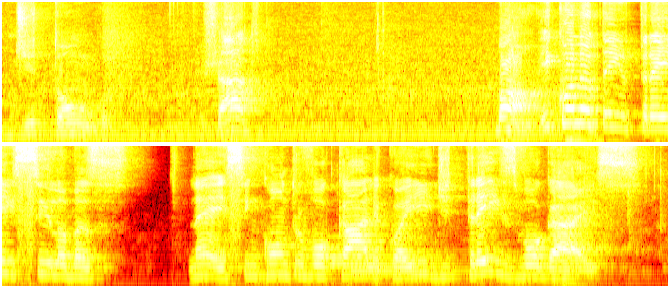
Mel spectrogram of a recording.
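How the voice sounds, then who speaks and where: Man, Brazilian Portuguese accent, teacher in a live online lesson, high bright voice, checks in with the class constantly. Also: a little hiss or hum. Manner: explains step by step, keeps checking in with "tá bom?"; drawn-out example words.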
